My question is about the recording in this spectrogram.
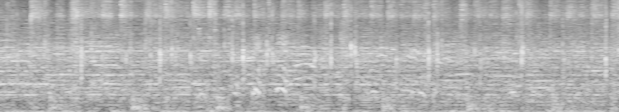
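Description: Folk band playing a tune with steady held notes and frequent tambourine and drum strokes, with the talk of a crowd around it.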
